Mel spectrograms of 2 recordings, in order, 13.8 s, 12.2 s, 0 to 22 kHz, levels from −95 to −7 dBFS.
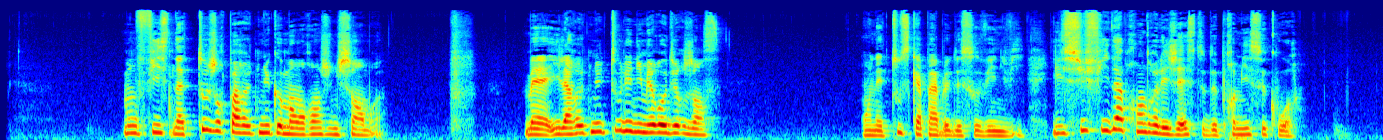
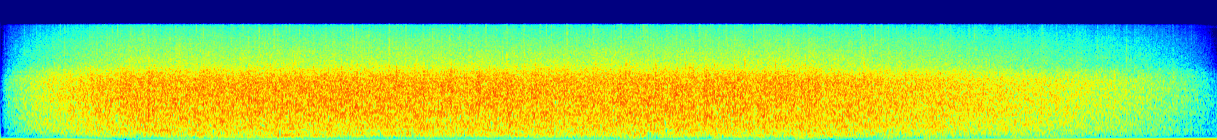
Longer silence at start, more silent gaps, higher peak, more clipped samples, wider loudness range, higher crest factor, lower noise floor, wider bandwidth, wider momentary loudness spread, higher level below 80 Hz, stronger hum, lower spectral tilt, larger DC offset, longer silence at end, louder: first, 1.25 s vs 0 s; neither; about the same, -4 dBFS vs -4 dBFS; neither; about the same, 5 LU vs 5 LU; about the same, 18 dB vs 16 dB; first, -63 dBFS vs -40 dBFS; first, 16.5 kHz vs 11 kHz; first, 14 LU vs 11 LU; about the same, -56 dBFS vs -60 dBFS; neither; first, -5 dB/octave vs -2 dB/octave; neither; first, 0.9 s vs 0 s; second, -22 LUFS vs -18 LUFS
